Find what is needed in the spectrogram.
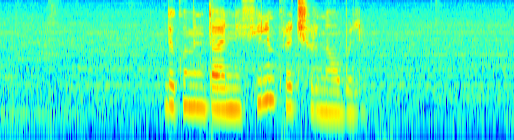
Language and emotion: Russian, neutral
